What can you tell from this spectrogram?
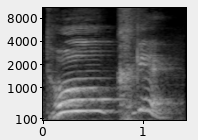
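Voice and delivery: "더 크게" stretched very slowly and pitched high; "더 크게" held long with rising force; drawn-out emphasis. Shown as a demonstration. Shows the louder cry.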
